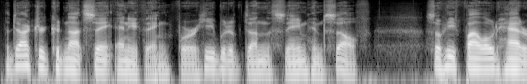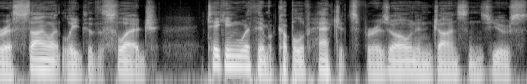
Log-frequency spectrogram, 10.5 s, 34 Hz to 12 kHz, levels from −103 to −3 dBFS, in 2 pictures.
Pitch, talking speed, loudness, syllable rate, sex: 85 Hz, 200 wpm, -20 LUFS, 5.5 syllables/s, male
